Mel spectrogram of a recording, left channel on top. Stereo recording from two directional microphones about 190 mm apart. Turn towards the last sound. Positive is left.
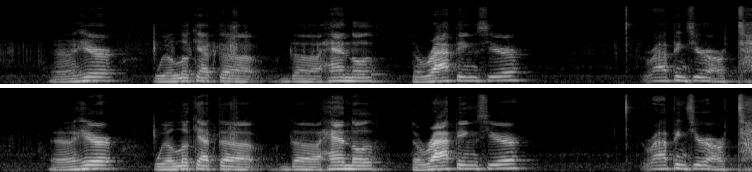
turn(degrees=-15)  # may be behind; listen again after turning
